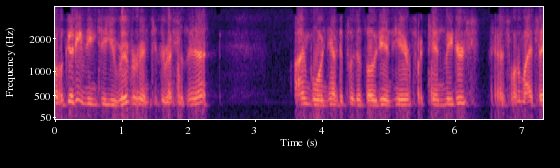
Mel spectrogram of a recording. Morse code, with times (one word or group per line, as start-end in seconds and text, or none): none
